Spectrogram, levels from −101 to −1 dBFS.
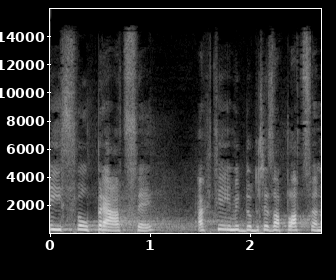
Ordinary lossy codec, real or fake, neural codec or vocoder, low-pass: AAC, 64 kbps; fake; codec, 44.1 kHz, 7.8 kbps, Pupu-Codec; 14.4 kHz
